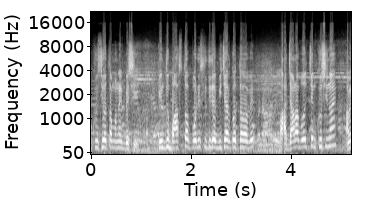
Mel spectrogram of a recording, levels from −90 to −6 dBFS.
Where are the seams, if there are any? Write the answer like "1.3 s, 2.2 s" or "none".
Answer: 3.8 s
